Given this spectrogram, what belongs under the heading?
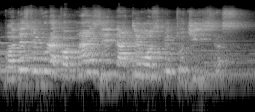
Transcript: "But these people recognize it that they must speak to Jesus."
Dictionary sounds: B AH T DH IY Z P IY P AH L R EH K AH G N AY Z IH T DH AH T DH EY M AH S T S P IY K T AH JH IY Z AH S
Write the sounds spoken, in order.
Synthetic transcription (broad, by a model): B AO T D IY S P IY P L R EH K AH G N AY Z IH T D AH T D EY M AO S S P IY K T AH JH IY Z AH S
